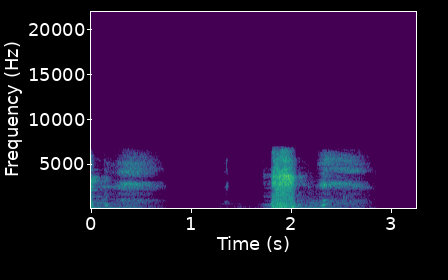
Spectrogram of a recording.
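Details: Female VTuber sneezing several times in a row during a livestream, part of a six-sneeze streak breaking her previous record: two sharp sneeze bursts with a short silence between, each followed by a breathy trailing voice.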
